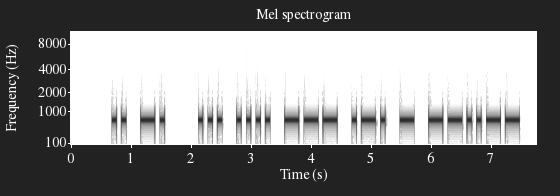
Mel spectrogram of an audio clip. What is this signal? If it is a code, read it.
Morse code, heard as a keyed tone, about 15 wpm, 700 Hz. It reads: IN SHORT,
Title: Sentences from Top 1000 Words - Review Part 5 - 15wpm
